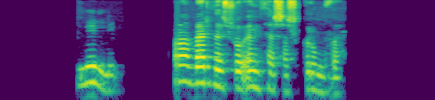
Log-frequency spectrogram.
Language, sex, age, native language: Icelandic, female, 50-59, Icelandic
